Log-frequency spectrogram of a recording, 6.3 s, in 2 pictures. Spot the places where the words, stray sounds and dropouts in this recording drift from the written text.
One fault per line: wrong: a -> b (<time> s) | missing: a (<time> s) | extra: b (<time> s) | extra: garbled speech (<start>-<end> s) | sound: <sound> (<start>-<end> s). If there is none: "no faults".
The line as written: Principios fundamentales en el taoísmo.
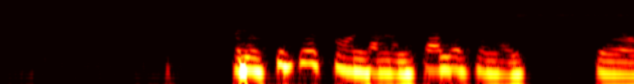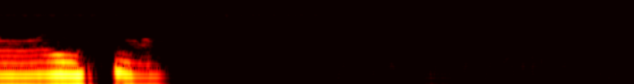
no faults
